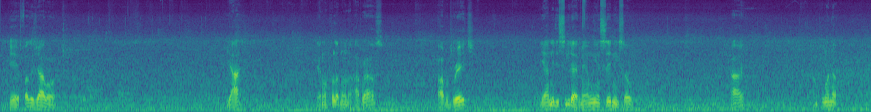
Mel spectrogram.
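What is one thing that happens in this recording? A man talks on a phone in short bursts, close up.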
